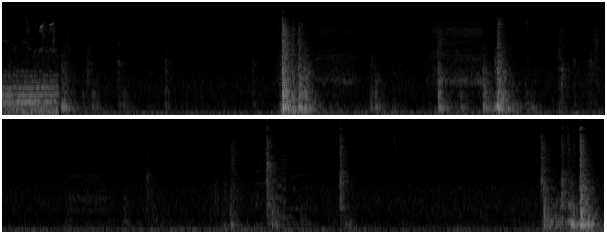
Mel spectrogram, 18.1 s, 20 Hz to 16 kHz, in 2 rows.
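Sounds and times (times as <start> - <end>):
electric motor noise: 0.0 - 0.9.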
